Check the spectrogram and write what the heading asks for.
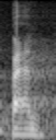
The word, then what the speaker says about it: pan: तो ये प्रोनाउंसिएशन आप समझें कि एक होता है पेन, कैसे किया आप रिपीट करें मेरे साथ, पेन, पेन, I need a पेन, I need a पेन। और एक होता है पैन, पैन, पैन।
